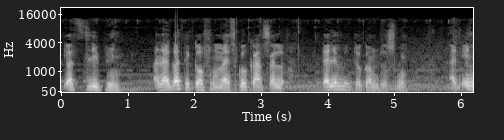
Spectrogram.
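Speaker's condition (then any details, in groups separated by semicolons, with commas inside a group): Cerebral palsy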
